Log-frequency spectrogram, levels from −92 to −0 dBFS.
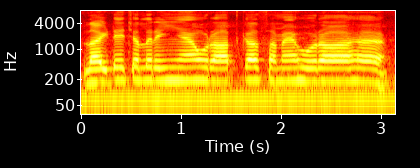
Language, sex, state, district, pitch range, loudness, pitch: Hindi, male, Uttar Pradesh, Shamli, 180-190 Hz, -14 LUFS, 185 Hz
